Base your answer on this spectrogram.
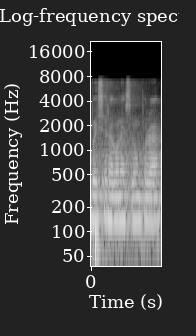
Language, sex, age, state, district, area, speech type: Bodo, male, 30-45, Assam, Chirang, rural, spontaneous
